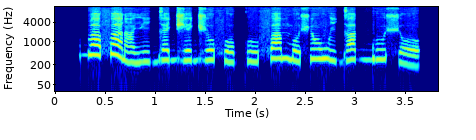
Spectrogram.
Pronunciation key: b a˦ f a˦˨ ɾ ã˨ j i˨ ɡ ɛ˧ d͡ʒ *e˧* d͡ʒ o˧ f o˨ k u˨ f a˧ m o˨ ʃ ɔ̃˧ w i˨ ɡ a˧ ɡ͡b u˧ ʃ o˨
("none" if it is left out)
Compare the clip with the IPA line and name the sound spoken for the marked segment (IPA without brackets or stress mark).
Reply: e˧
